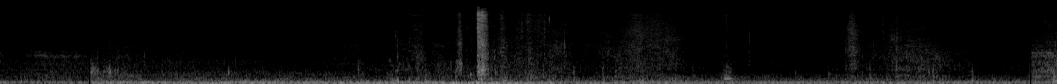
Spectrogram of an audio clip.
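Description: Faint handling noise of hands and parts being moved under a car: scuffs and rustles, with one sharp click about five seconds in, over a low steady rumble.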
